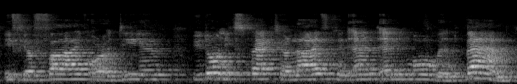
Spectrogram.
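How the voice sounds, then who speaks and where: A middle-aged woman with a slightly croaky voice, reading her poetry in a measured, deliberate way at a live event. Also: a little high, fairly even intonation, fairly bright tone. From Hungary. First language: Hungarian. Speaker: poet. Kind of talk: live poetry reading with short spoken introductions. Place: indoor live event room. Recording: echoey room, distant mic.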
